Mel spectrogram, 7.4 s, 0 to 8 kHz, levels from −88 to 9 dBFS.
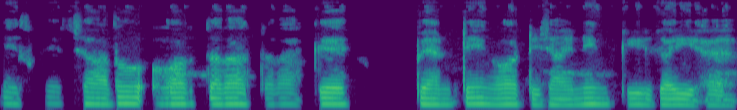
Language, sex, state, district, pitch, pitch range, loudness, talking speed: Hindi, male, Bihar, Jahanabad, 115 Hz, 110-120 Hz, -25 LUFS, 100 wpm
